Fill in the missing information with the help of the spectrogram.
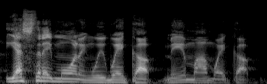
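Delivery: normal talking voice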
